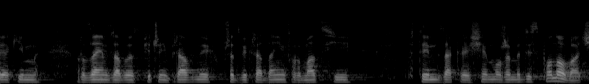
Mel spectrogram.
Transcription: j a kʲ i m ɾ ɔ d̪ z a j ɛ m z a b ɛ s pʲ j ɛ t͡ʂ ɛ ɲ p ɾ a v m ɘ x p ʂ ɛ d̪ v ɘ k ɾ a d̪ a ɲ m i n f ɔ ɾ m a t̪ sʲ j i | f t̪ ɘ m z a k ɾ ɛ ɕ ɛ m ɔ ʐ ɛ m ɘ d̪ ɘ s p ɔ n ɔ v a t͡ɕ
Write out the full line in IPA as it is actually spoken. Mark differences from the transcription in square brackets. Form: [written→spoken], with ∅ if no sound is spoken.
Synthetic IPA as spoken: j a kʲ i m ɾ ɔ d̪ z a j ɛ m z a b ɛ s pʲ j ɛ t͡ʂ ɛ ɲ p ɾ a v [m→n] ɘ x p ʂ ɛ d̪ v ɘ k ɾ a d̪ a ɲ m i n f ɔ ɾ m a t̪ sʲ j i | f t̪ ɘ m z a k ɾ ɛ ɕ ɛ m ɔ ʐ ɛ m ɘ d̪ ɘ s p ɔ n ɔ v a t͡ɕ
